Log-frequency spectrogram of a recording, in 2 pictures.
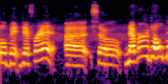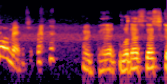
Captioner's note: laughs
